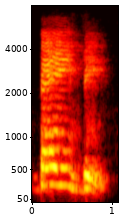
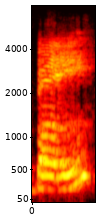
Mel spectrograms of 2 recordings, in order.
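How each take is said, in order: First: Said in the usual way. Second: Put-on "baby" with the first syllable drawn out; teacher sounding out a word; sounded-out syllable. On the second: Shown as a demonstration. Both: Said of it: "Listen to it sounds".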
